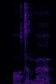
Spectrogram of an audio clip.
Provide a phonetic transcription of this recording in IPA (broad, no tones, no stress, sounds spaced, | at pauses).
ʔ ɔ d ə m œ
